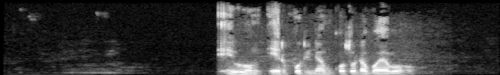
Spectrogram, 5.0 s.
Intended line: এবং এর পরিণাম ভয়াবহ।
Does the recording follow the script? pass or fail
fail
